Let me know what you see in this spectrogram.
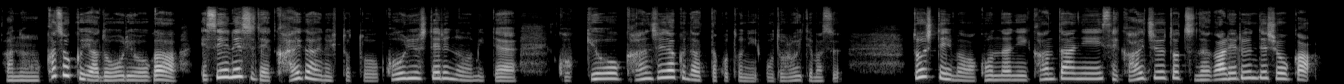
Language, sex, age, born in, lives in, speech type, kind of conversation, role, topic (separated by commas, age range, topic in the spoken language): Japanese, female, 50-54, Japan, Japan, read, expert-assistant, asker, なぜSNSを通じて、世界中の人と簡単につながれるようになったのでしょうか？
